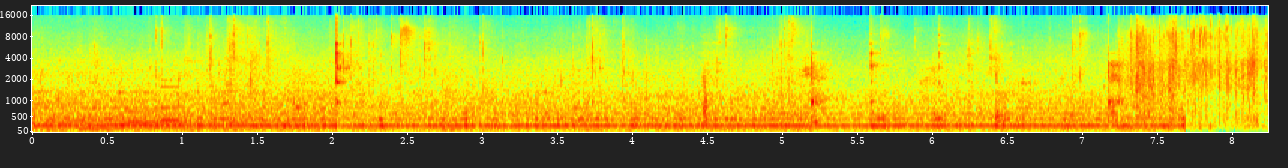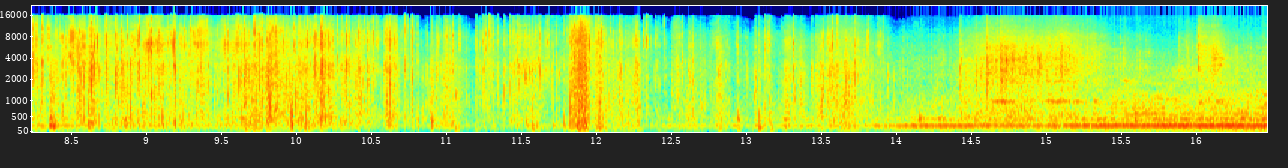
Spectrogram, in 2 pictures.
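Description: A crinkly foil chip bag rustling and crackling as it is handled and opened, with light clicks and knocks of food being handled on a plate. Chips rattle out of the bag onto the plate near the end. Under the first half and again near the end runs a steady low hum, which cuts off suddenly about eight seconds in.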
